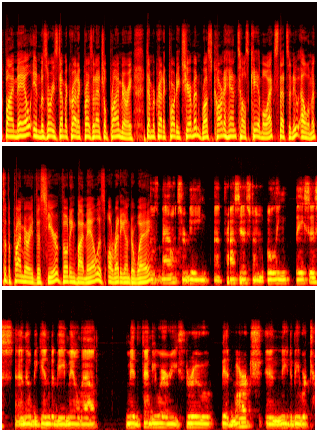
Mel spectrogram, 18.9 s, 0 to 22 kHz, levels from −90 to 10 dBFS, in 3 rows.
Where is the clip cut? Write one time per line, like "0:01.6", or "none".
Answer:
0:12.9
0:16.9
